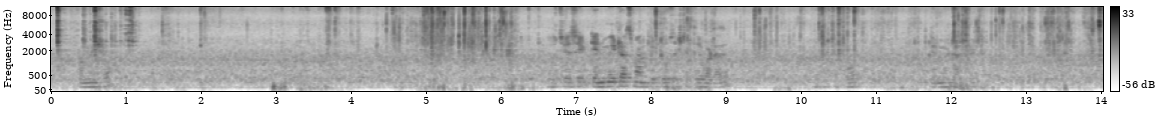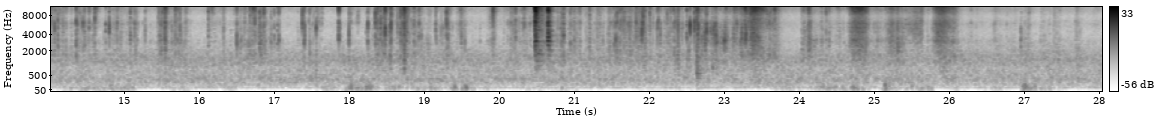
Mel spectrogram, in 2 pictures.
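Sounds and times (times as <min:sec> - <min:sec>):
packaging crinkling and scraping: 0:03.6 - 0:06.6, 0:07.8 - 0:26.2
sharp crackle: 0:08.0 - 0:23.5.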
